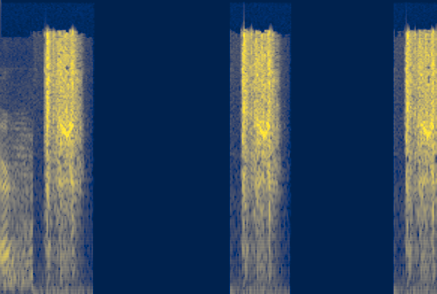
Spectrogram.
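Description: Camera shutter sound effect, a short burst of about half a second, heard three times: about half a second in, near two and a half seconds, and again at the very end, with dead silence between.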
